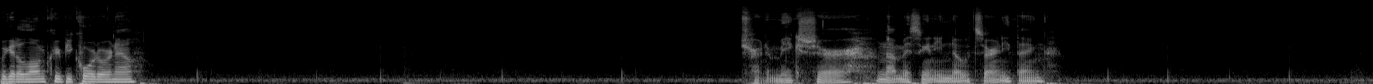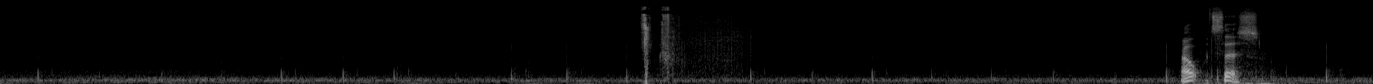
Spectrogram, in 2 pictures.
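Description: A young man speaks with animation close to a microphone.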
